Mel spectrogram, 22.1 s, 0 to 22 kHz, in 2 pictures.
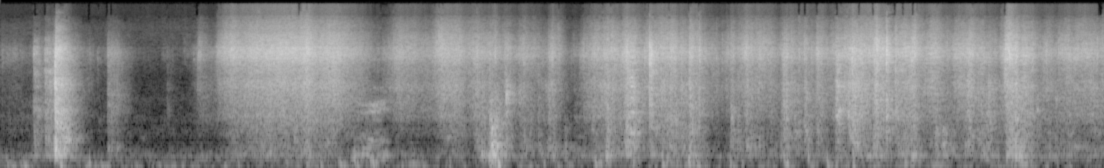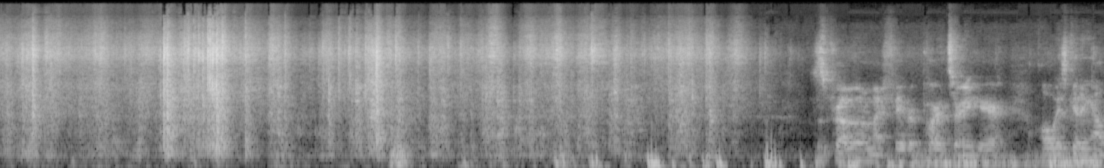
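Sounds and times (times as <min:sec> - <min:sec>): packaging rustling and crinkling: 0:02.0 - 0:18.7.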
